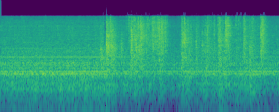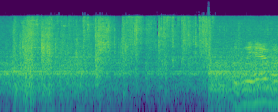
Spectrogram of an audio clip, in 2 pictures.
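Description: A Linotype typesetting machine lowers its assembled line of type into casting position, giving a steady mechanical hum with bursts of rattling, clicking metal parts running throughout at close range.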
